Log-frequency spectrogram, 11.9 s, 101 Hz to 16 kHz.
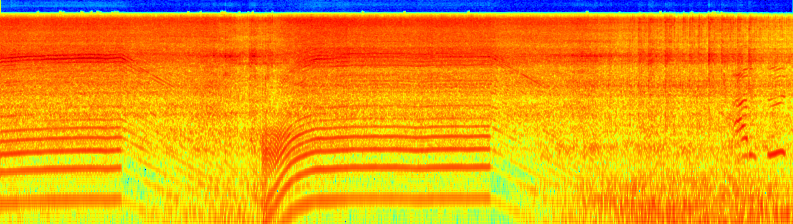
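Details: Stihl 029 Super chainsaw with 20-inch bar and chain, in good shape: a steady crisp idle, a clean quick rev and a smooth drop back to idle with no misfire or bogging; it runs healthy.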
